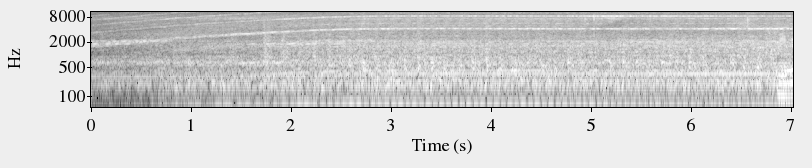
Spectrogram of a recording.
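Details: Brand new Indesit IWC6105 6 kg 1000-spin washing machine: drum spins up with a rising whine that levels off over a harsh, steady roar, plus banging when unbalanced; drum bearings were gone and the drum needed replacing.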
